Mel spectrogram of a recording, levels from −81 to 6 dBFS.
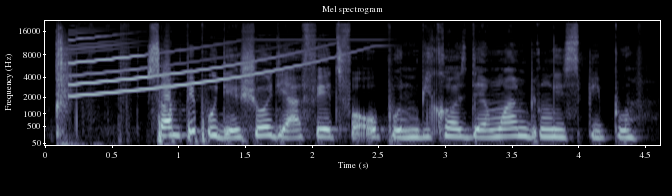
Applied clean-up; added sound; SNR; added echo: none; Camera; 5 dB; none.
